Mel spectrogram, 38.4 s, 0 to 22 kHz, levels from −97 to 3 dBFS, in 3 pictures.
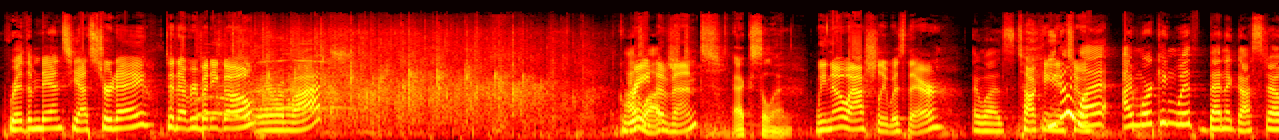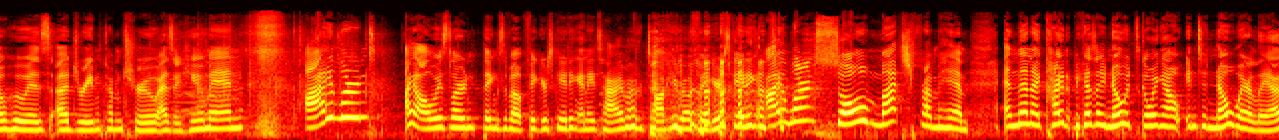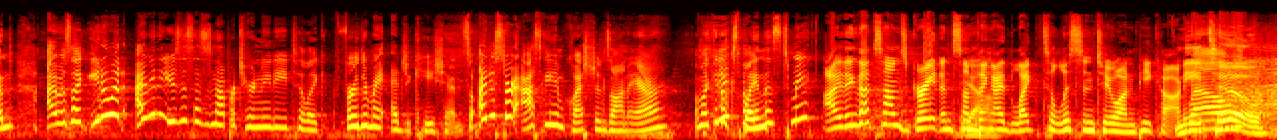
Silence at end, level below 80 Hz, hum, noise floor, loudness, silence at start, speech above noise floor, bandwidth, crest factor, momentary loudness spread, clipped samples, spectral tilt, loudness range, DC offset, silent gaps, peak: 0 s; -54 dBFS; none; -41 dBFS; -19 LUFS; 0.05 s; 22 dB; 16.5 kHz; 20 dB; 13 LU; under 0.1%; -3.5 dB/octave; 5 LU; under 0.1%; none; 0 dBFS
